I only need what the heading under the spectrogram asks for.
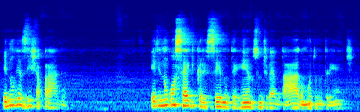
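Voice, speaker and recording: A man's voice: medium pitch, normal speed, dark tone. A man from Brazil, giving a spiritist lecture in a rhetorical way, asking questions and acting out quoted voices. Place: lecture hall of a spiritist center.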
